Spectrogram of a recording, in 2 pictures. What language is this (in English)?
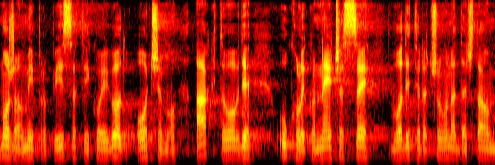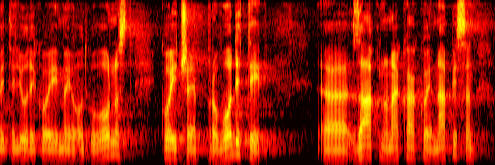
Croatian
